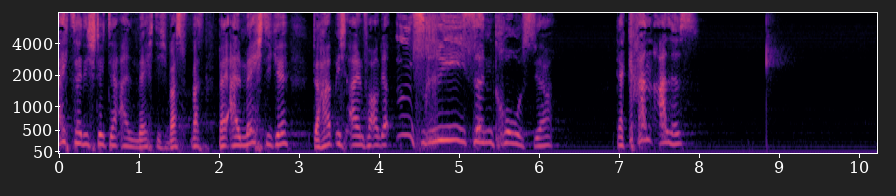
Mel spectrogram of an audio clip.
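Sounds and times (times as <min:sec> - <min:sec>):
speech: 0:00.0 - 0:06.3, 0:07.0 - 0:08.0
finger snap: 0:08.8 - 0:09.3.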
